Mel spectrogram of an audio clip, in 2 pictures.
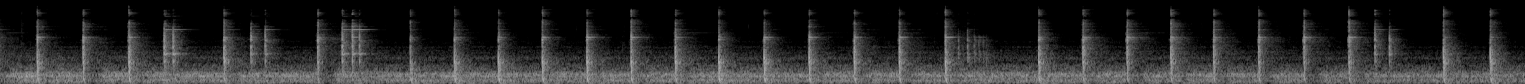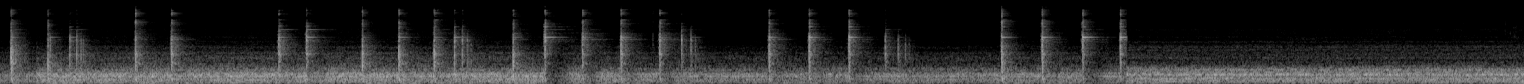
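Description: Hand hammer striking a red-hot 3/8-inch 1095 steel rod on an anvil. The blows come in steady runs of about two to three a second, with short pauses between runs and fewer blows near the end, over a steady low hum.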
